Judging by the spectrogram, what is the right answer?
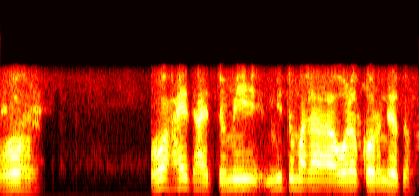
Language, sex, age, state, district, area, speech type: Marathi, male, 18-30, Maharashtra, Sindhudurg, rural, conversation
